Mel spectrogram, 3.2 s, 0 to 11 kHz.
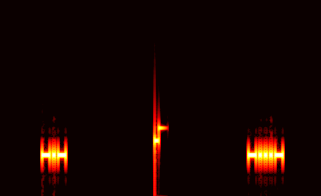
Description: Morse code, heard as a keyed tone, about 44 wpm, 700 Hz. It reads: K <BT>
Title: Single Character (Letter:Number:Punctuation:Prosign) Alt 45wpm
